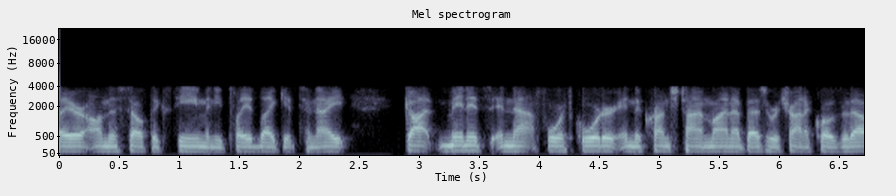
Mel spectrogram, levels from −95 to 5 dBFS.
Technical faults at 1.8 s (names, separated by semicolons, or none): AMR narrowband mobile codec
